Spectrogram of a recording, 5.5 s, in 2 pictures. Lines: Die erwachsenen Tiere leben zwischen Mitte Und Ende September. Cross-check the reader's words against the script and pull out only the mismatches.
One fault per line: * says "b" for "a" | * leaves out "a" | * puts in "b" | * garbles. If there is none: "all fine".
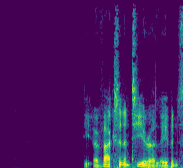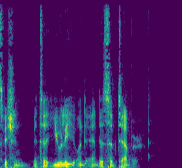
* puts in "Juli"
